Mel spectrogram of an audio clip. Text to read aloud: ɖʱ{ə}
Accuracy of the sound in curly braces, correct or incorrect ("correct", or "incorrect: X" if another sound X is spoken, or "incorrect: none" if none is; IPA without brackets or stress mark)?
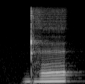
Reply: incorrect: ɛ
